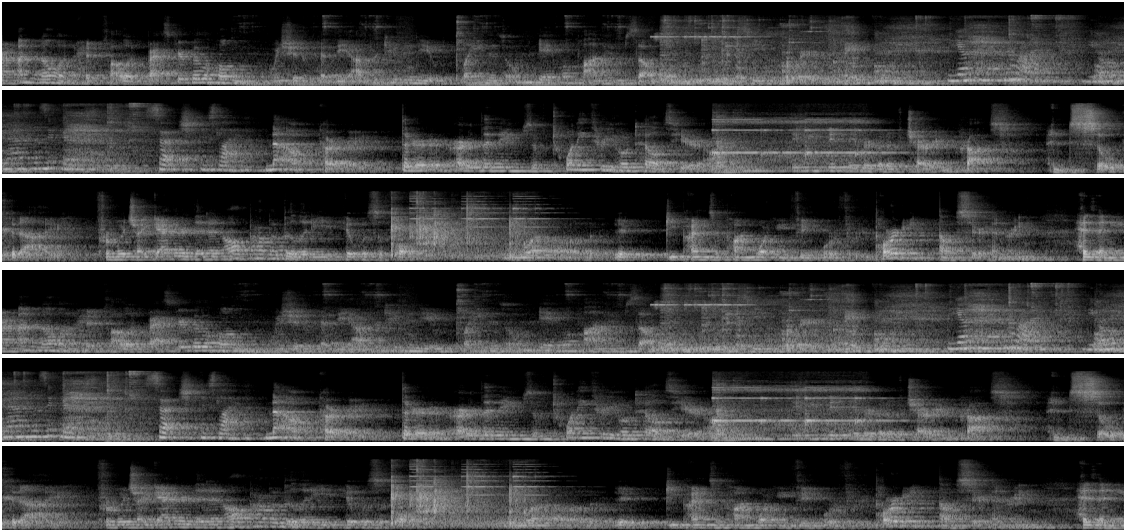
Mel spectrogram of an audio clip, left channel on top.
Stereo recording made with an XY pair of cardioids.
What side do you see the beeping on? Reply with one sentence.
You can hear the beeping in the centre.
